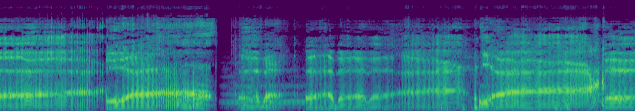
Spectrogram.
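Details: Belching (eructation).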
